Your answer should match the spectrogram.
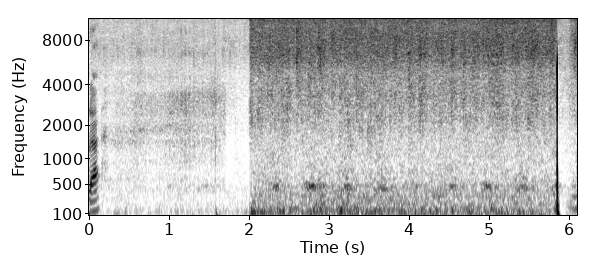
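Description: Steady heavy rain, an even hiss that starts abruptly about two seconds in after a quieter stretch. A sharp click comes just before the end.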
